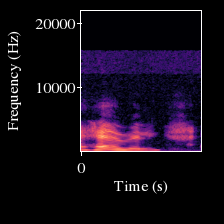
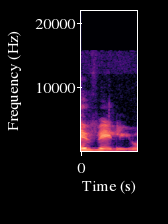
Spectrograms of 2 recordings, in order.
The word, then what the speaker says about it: Hevelly: É por causa do H, ele se escreve H-E-V-E-L-L-Y, aí muitas pessoas pensam que é Evelyn, mas não é Evelyn, é Evelyn, o H é mudo.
